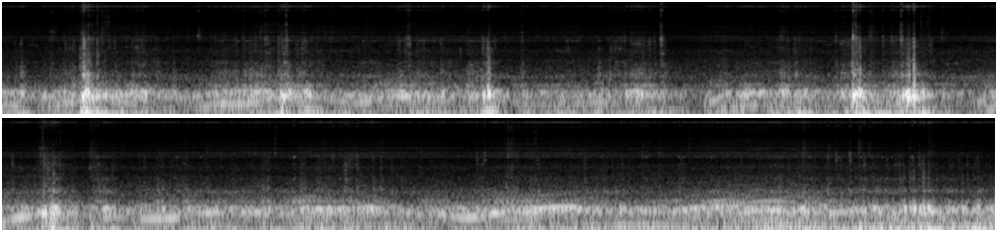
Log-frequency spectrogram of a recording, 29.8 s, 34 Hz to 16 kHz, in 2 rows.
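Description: Muffled low rumble of a 4x4 SUV crawling over a rocky off-road trail, picked up by a camera mounted on the vehicle, with irregular knocks and jolts as it lurches over rocks.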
